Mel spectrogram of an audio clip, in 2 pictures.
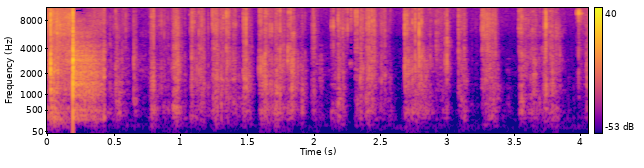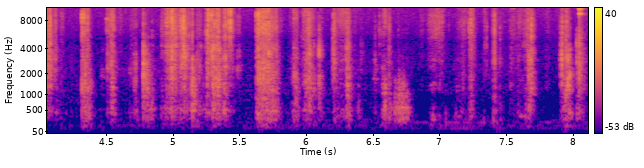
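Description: Foundation bottles and plastic tubes being tipped out and shuffled by hand on a marble tabletop: a run of light, irregular clicks and knocks.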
